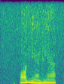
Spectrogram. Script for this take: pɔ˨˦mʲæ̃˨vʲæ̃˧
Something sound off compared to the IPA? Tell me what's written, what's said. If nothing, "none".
none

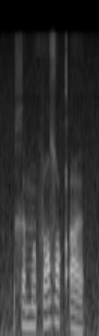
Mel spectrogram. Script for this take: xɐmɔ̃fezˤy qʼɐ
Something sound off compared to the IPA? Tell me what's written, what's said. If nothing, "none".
e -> i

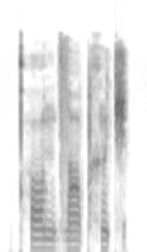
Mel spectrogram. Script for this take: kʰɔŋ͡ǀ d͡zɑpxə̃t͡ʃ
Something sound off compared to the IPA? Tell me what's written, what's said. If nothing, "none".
ŋ͡ǀ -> n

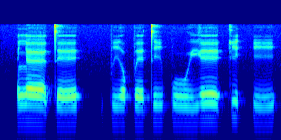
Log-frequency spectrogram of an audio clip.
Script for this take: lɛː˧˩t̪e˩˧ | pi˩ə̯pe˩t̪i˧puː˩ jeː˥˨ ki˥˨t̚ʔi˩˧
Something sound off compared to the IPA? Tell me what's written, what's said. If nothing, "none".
none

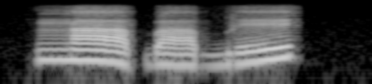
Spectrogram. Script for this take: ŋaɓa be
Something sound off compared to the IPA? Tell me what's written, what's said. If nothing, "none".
none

